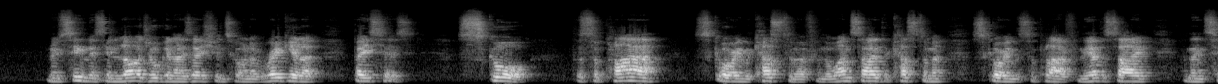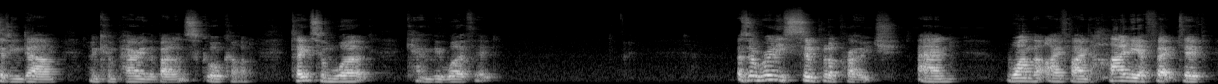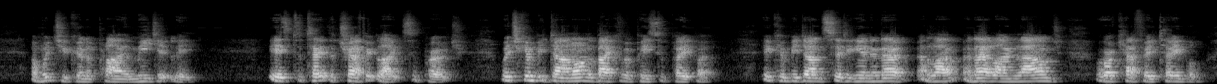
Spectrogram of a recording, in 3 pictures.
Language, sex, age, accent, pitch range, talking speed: English, male, 40-59, British, 135-160 Hz, 160 wpm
